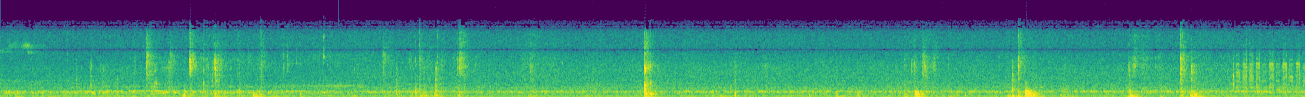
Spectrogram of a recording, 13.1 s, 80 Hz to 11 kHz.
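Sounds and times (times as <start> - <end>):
kittens thumping and tapping: 11.3 - 12.1.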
